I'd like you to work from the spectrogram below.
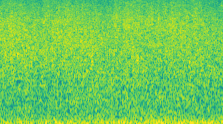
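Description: A Supreme Commander explosion heard as a broad, rumbling wash of noise that stays loud and dense for about two seconds without a distinct sharp onset.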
